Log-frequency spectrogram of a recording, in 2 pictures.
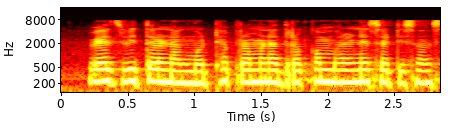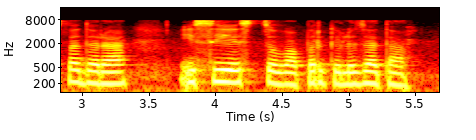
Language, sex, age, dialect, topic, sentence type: Marathi, female, 18-24, Southern Konkan, banking, statement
